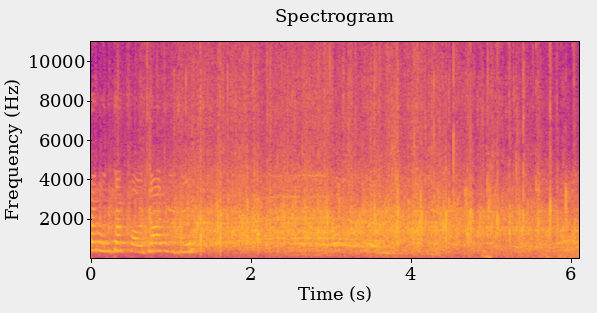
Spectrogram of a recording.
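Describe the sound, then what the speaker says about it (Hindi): A crowd gives sustained, dense applause to welcome a guest, steady and loud throughout with voices mixed into the clapping. "एक बार उनके स्वागत की जो तालियां कम रह गई थी वो आप बजाकर उन तक पहुंचा दीजिए।"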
